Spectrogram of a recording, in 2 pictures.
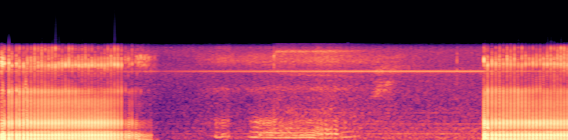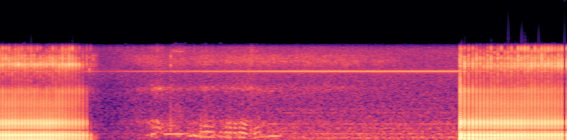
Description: snoring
